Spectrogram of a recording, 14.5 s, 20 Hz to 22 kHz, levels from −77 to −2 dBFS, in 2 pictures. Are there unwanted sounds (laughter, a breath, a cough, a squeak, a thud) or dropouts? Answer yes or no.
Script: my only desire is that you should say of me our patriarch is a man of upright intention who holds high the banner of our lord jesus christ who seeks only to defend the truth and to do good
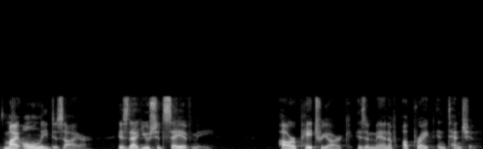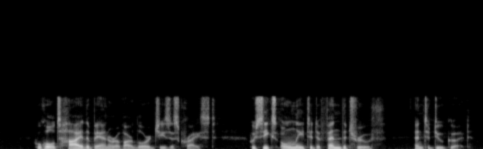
no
